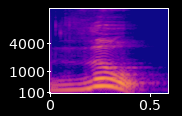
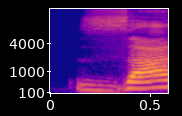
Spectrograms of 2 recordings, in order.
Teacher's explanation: ऊपर के दो दांतों के नीचे के किनारों को जबान की नोक लगनी चाहिए ना कि हम जा की तरह सख्त जा की तरह नहीं बोलेंगे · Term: नरम जु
